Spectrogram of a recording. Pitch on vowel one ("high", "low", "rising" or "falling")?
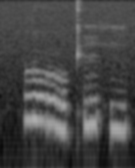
falling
